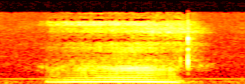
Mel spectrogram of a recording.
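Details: Middle-aged man snoring very loudly in sleep: one long, loud, rattling inspiratory snore lasting over a second, in a quiet room.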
